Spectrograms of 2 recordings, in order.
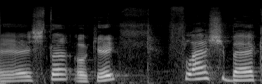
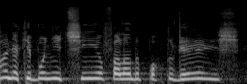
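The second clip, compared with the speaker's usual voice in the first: cooing onlookers; 9 semitones higher than usual. Retold or imitated. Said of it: "Aí todo mundo fala".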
